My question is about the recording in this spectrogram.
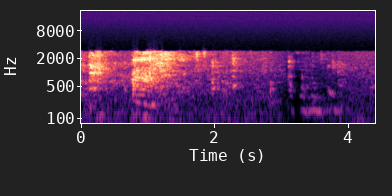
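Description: Soft laughter, in bursts that die away over a few seconds.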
